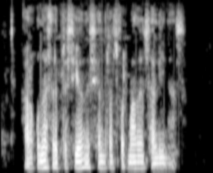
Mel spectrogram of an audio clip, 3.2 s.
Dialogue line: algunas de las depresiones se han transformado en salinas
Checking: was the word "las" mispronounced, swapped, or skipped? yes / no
yes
